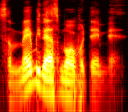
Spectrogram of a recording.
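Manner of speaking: usual speaking voice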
